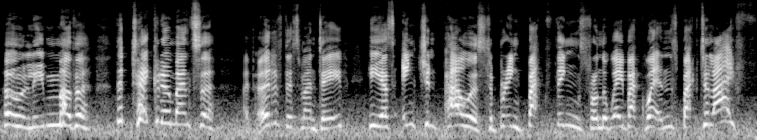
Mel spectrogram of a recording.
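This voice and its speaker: A melodramatic, excitable male sidekick in an audio comedy. The voice is extremely high, bossy and mocking, with clear noise behind it. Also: moderate pace, few pauses, exaggerated voice. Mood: awestruck. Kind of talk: comedy audio drama acting.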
